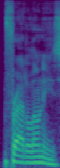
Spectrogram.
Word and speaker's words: Frattellones: Frattellones, yeah. Huh. That's how you pronounce my name.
